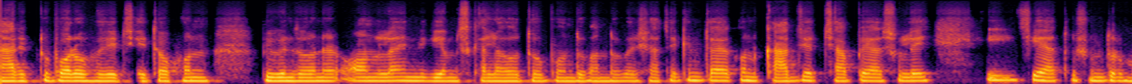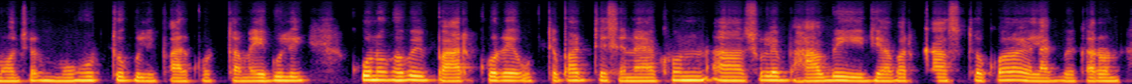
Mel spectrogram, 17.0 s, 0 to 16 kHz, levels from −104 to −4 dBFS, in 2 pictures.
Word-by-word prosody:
আরেকটু 145 +1 0
বড়ো 155 -1 +6
হয়েছি 145 0 0 0.2
তখন 150 +1 0 0.5
বিভিন্ন 155 -1 +5
ধরনের 150 0 +1 0.2
online 155 +1 +1 0.2
games 145 0 +1
খেলা 145 -1 0
হতো 145 +1 -2 0.2
বন্ধুবান্ধবের 145 0 -2
সাথে 145 +1 -4
কিন্তু 165 -1 -1
এখন 165 +1 -1 0.2
কাজের 150 +3 0
চাপে 145 +2 -1
আসলে 155 +1 -1 0.6
এই 185 - +1
যে 195 - -1
এত - - -13 0.2
সুন্দর 160 -2 0
মজার 145 +3 -2 0.2
মুহূর্তগুলি 165 -1 0
পার 140 0 -1
করতাম 150 0 -6
এগুলি 165 +1 +2 0.5
কোনোভাবেই 180 -1 +5
পার 145 0 +2 0.2
করে 165 -1 +4
উঠতে 155 +1 -6
পারতেছিনা। 165 -3 -1
এখন 175 +3 +1 0.4
আসলে 175 +2 +1 0.2
ভাবি 155 +4 +3 0.2
যে 155 - 0
আবার 155 0 -3
কাজ 155 0 -2
তো - - -2
করাই 175 -2 +2
লাগবে 145 +1 -3
কারণ 145 +1 +1
155 Hz, 145 wpm, -20 LUFS, 145-165 Hz, 0.6 s, বড়ো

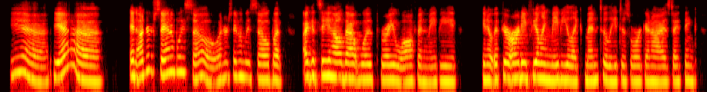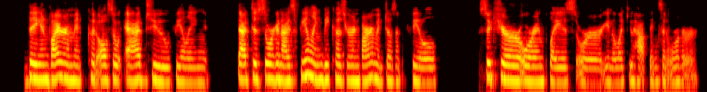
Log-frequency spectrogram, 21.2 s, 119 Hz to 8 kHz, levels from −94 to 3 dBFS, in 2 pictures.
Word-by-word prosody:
Yeah. 250 -9 -1
Yeah, 235 - +4 0.4
and 255 0 +5
understandably 300 +3 +3
so, 220 -8 -3
understandably 235 +2 -3
so, 215 -1 -1
but 210 -2 -1 0.3
I 240 - +6
could 240 -1 -2
see 255 +1 +2
how 235 -2 +4
that 220 -2 +3
would 215 -1 -2
throw 210 0 -2
you 205 -2 -1
off 200 +1 0
and 200 -2 -3
maybe, 195 +1 -4 0.3
you 220 - -2
know, 205 - +1
if 215 +1 -2
you're 230 -1 +4
already 230 +1 +4
feeling 225 -1 +2
maybe, 210 0 -1
like, 195 0 -2
mentally 205 0 -1
disorganized, 200 -1 -3
I 200 0 -3
think 205 0 -6 0.5
the 215 +2 +4
environment 215 -1 +4
could 220 -2 -4
also 205 0 -1
add 200 +1 +3
to 195 -3 -2
feeling 185 -1 -7 0.4
that 210 -1 +7
disorganized 215 -2 +2
feeling, 245 -4 +1
because 210 0 -2
your 200 -1 -1
environment 200 0 +1
doesn't 195 0 -6
feel 185 -2 -4 0.6
secure, 225 -4 +2
or 195 0 +1
in 195 0 -2
place 185 -2 -6
or, 180 -1 -5
you 195 - -8
know, 180 - -9
like 185 +1 -9
you 205 - -5
have 195 - -4
things 195 +1 -12
in 200 - -7
order. 195 +4 -9
210 Hz, 165 wpm, -27 LUFS, 195-225 Hz, 0.6 s, that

